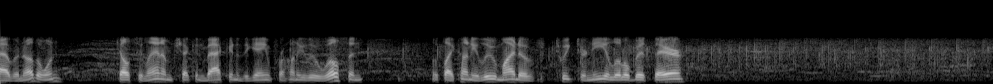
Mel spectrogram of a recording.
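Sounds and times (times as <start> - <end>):
speech: 0.0 - 7.0
faint murmur of voices: 0.0 - 9.9
crowd clapping in indoor gym stands: 2.9 - 9.9.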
